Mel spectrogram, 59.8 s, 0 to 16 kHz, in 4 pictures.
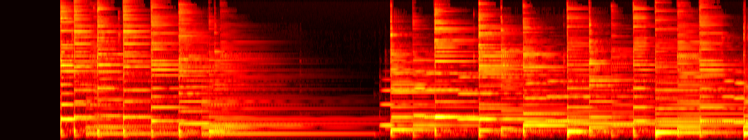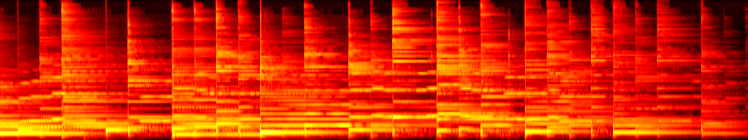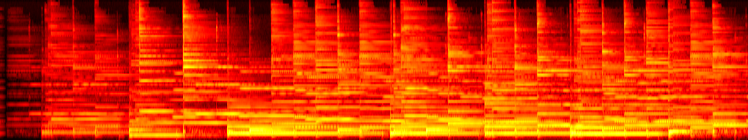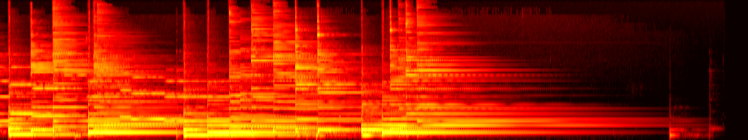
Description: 1절 “행복해라 내 좋은 친구야~” 까지 하고 엔딩을 만들었습니다.(미리듣기 확인)
원키에서(+3)올린 1절로 편곡한 멜로디 포함된 MR입니다.
멜로디 MR이라고 합니다.
앞부분30초, 뒷부분30초씩 편집해서 올려 드리고 있습니다.
중간에 음이 끈어지고 다시 나오는 이유는
축가 MR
